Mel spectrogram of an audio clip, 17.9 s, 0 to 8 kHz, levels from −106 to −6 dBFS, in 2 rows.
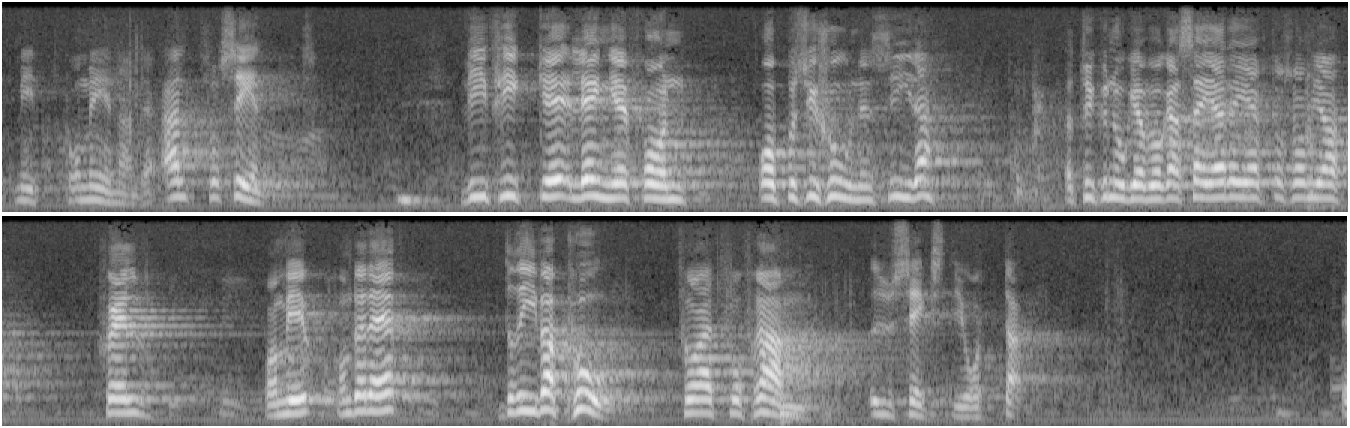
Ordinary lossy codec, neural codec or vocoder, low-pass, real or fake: none; none; 7.2 kHz; real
